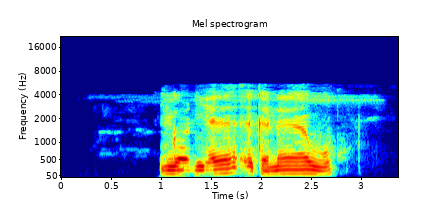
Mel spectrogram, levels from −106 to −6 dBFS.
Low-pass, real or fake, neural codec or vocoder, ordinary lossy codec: 5.4 kHz; real; none; AAC, 24 kbps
